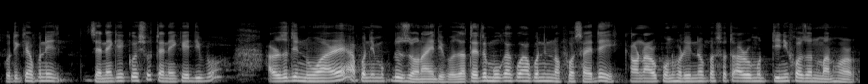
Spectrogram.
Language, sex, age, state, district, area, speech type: Assamese, male, 30-45, Assam, Jorhat, urban, spontaneous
